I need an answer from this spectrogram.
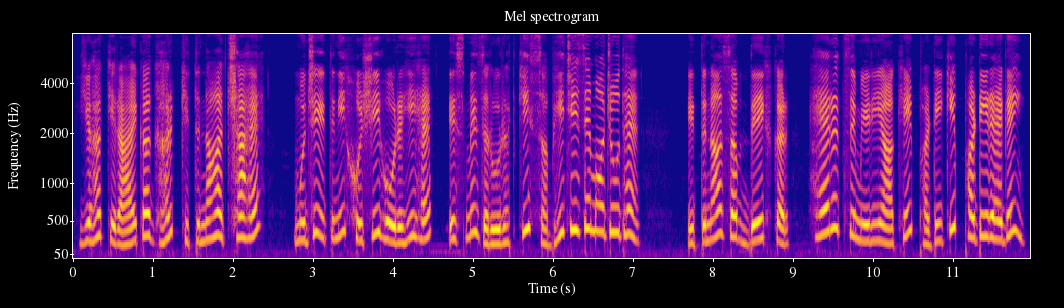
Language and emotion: Hindi, surprised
